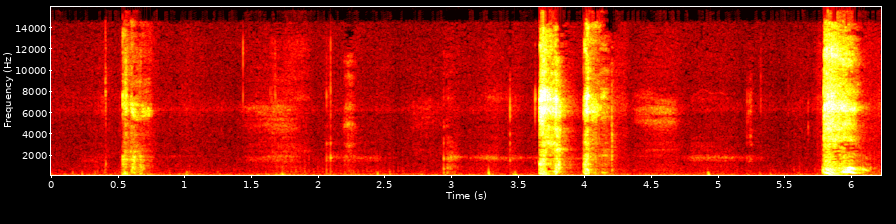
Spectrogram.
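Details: Baby boy sneezing while being fed peaches: three or four small, sharp infant sneezes with quiet gaps between; ordinary baby sneezing.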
